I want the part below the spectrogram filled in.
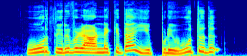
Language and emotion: Tamil, angry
